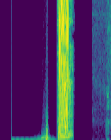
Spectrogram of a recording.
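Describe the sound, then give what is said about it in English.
A cartoonish fart sound effect: a low, buzzy tone with a rising squeak, cut off by a short loud burst, then faint trailing noise. No one speaks. “I'm putting a sound of my choice in the second time. It might be a fart noise.”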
